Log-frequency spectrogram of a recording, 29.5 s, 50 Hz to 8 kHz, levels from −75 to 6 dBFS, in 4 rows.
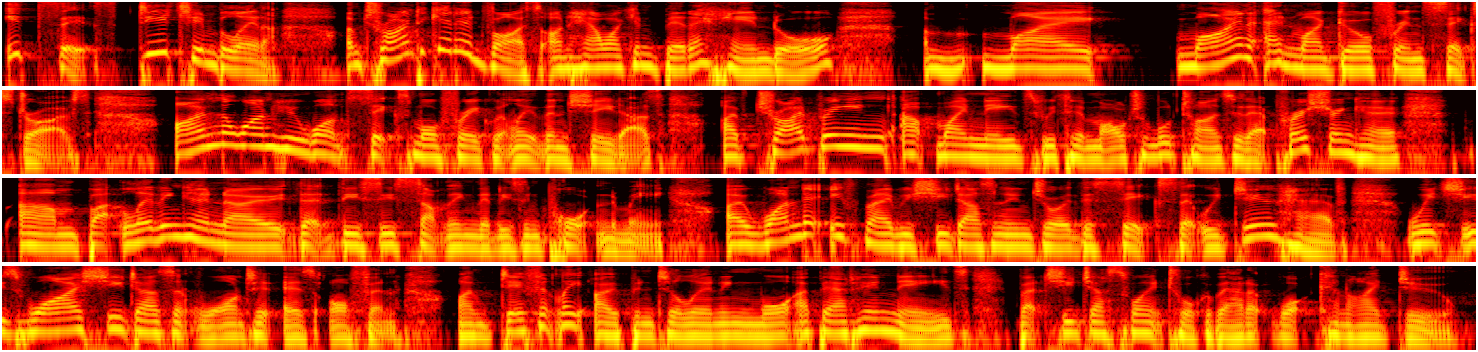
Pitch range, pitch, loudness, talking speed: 120-160 Hz, 140 Hz, -21 LUFS, 210 wpm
